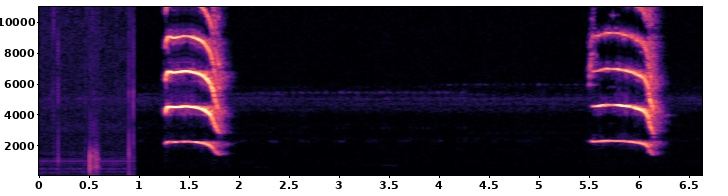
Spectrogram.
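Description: Striped Owl giving two high, drawn-out whistles that slur downward at the end, about four seconds apart. A brief click and rustle come first.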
